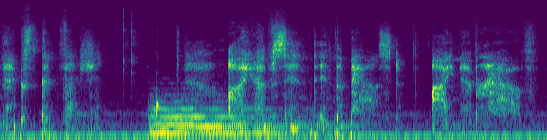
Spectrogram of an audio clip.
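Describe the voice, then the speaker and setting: A woman speaks in a soft whisper, right up at an ASMR microphone. She reads aloud like a streamer reacting to listeners, playful and mock-solemn in her delivery. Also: takes it slowly, over loud music. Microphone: close ASMR microphone.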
